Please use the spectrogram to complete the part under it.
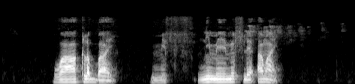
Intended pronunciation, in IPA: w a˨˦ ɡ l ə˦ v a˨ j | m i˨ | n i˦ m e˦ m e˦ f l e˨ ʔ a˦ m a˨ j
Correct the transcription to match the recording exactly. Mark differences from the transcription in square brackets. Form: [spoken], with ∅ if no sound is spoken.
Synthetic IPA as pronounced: w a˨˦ [k] l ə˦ [b] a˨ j | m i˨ | n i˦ m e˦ m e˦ f l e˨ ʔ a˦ m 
